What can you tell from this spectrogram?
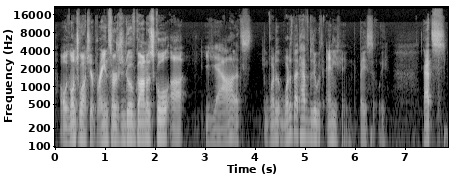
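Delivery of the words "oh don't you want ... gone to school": usual speaking voice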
